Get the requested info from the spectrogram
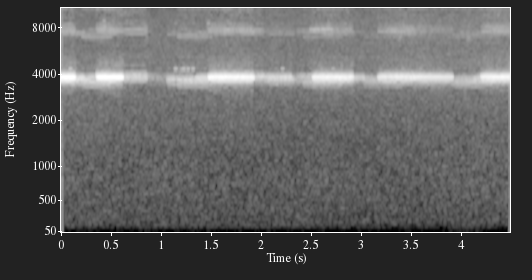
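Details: Cricket chirping at night: a sustained high, thin trill that pulses in uneven stretches of half a second to a second, louder and softer in turn, with a steady faint shimmer underneath.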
